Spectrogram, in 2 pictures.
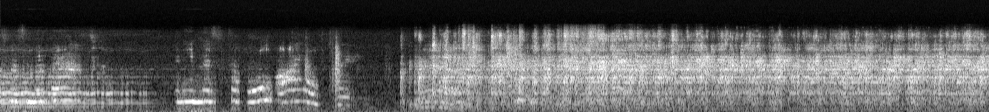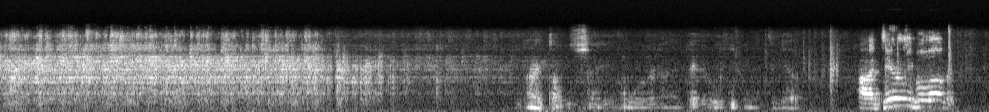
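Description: A young woman speaks casually, close to the microphone.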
